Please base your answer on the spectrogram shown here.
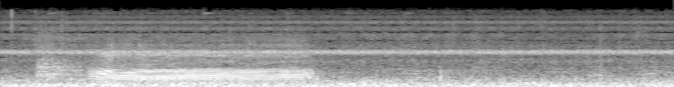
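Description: A single drawn-out, buzzy breath sound over a steady background hum, consistent with a pet's ordinary snore.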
